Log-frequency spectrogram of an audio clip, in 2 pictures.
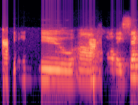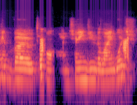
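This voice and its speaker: A man's voice: a little high, little pitch movement, slow pace, bright, forceful tone. Man on a crackly, fading phone line. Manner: hesitant, many fillers. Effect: crackly phone line breaking up. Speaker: meeting chair on a conference call. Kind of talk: conference call discussion.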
